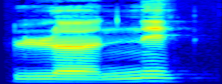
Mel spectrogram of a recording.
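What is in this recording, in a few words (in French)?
"nez", French; afrikalan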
